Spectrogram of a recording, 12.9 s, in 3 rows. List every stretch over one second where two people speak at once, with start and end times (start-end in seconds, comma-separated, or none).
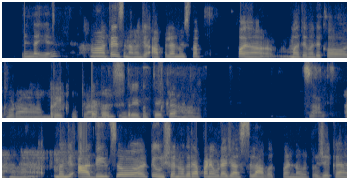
none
